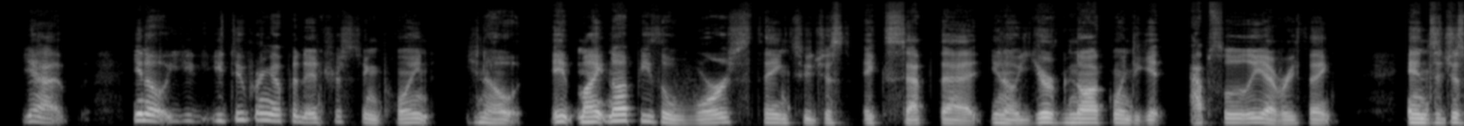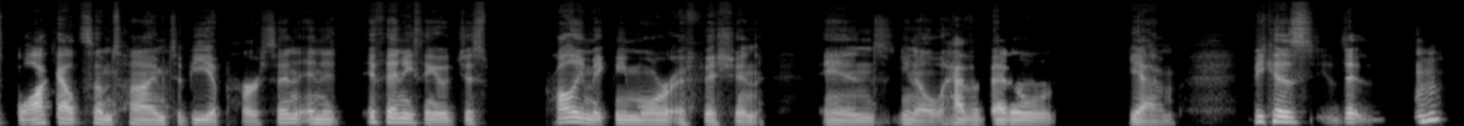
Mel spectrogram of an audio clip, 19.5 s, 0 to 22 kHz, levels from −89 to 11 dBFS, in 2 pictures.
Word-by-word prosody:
Yeah, - - -3 0.5
you 205 - +6
know, 190 -3 +4
you 180 +1 -12
you 190 - -7
do 220 +4 -5
bring 210 -2 +1
up 180 -1 -4
an 160 - -2
interesting 140 -3 -4
point, 130 +5 -2 0.2
you 140 +2 -10
know, 115 -4 -1 0.2
it 165 -1 +1
might 155 +1 +5
not 190 +1 +6
be 175 -2 -3
the 145 -4 0
worst 120 +6 -1
thing 130 -3 0
to 120 0 -6
just 115 +1 -7
accept 110 -2 -2
that, 105 -5 +1
you 130 - -2
know, 110 - +2
you're 130 +6 +3
not 130 0 +4
going 125 -3 +1
to 105 - -8
get 110 0 -3 0.2
absolutely 130 +1 +1
everything, 110 +1 0 0.5
and 130 -1 +6
to 130 - -3
just 125 -2 -3
block 120 +3 +5
out 125 -3 +5
some 115 -4 +1
time 105 -2 +1
to 100 - -9
be 110 +2 0
a 100 - +2
person, 95 +10 -2
and 120 -1 +1
it, 110 -1 -3
if 150 +1 -2
anything, 130 -6 +3
it - - +3
would 105 -2 -1
just 115 0 -6 0.4
probably 145 0 +5
make 105 -3 0
me 115 -2 +1
more 105 -1 +2
efficient 95 -4 -2 0.4
and, 95 -3 -2
you 120 - -2
know, 85 -4 -1
have 115 -3 +2
a 105 - -3
better 110 -3 +3 0.5
yeah, 90 -1 +1 0.6
because 160 -2 +4
the 140 +8 -2 0.3
mhm. 200 +6 +2
120 Hz, 205 wpm, -26 LUFS, 105-140 Hz, 0.6 s, you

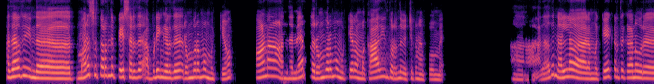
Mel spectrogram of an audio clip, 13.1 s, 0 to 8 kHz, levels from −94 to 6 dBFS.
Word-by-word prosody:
அதாவது 275 +5 +4
இந்த 230 -2 +5 0.9
மனசு 325 +8 +1
தொறந்து 305 +1 +1
பேசுறது 250 -1 +2
அப்பிடிங்கிறது 230 0 +1 0.2
ரொம்ப, 225 +3 0
ரொம்ப 250 +2 -1
முக்கியம். 195 +3 -6 0.6
ஆனா, 275 +4 +2 0.2
அந்த 200 0 -5
நேரத்தில 265 -1 -2
ரொம்ப, 235 +5 -1
ரொம்ப 280 +1 -3
முக்கியம் 240 +5 -3
நம்ம 200 -3 -3
காதையும் 245 +4 +1
தொறந்து 210 0 -3
வச்சிக்கணும் 185 -1 -8
எப்பவுமே. 170 -2 -9 1.4
அ - - -16 0.5
அதாவது, 195 - -5
நல்ல 235 +3 +2 0.4
நம்ம 190 0 -3
கேட்கறதுக்கான 240 -2 -1
ஒரு 210 -1 0
235 Hz, 120 wpm, -21 LUFS, 205-255 Hz, 1.4 s, இந்த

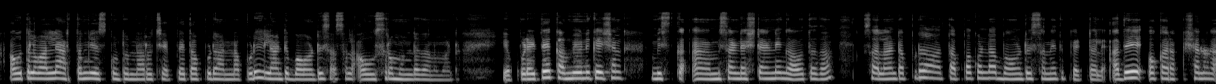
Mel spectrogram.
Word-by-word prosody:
అవతల 270 +2 +3
వాళ్ళని 265 +1 +3
అర్థం 260 +1 -3
జేసుకుంటున్నారు 245 -2 -1
చెప్పేటప్పుడు 245 +2 -2
అన్నప్పుడు, 235 +4 -2
ఇలాంటి 260 -1 +1
బౌండరీస్ 235 +2 0
అసలు 255 +1 -6
అవసరం 235 +2 -1
ఉండదనమాట. 225 -2 -6 0.6
ఎప్పుడైతే 245 +7 +5
కమ్యూనికేషన్ 280 +2 +3 0.4
మిస్‌గా 260 - -2
ఆహ్, 250 -1 0
మిస్ 255 +2 -1
అండర్‌స్టాండింగ్ 265 0 0
అవుతదో 245 +1 -2 0.4
సో, - - -15
అలాంటప్పుడు 260 +5 -1 0.3
తప్పకుండా 280 +2 -2
బౌండరీస్ 250 +1 -2
అనేది 255 +2 -4
పెట్టాలి. 220 0 -6
అదే 290 +4 +9 0.2
ఒక 270 - -7
రక్షణ 265 +3 -4
255 Hz, 135 wpm, -25 LUFS, 240-270 Hz, 0.6 s, అదే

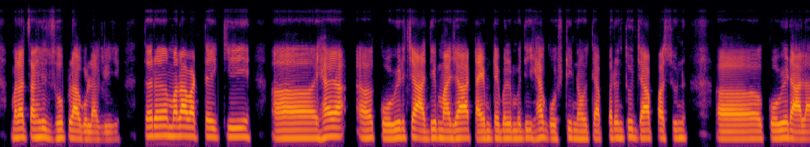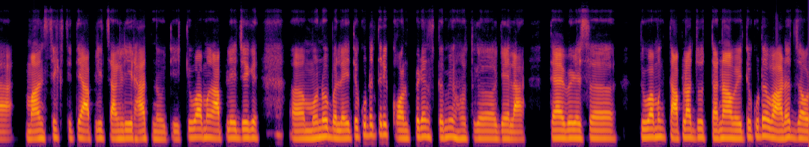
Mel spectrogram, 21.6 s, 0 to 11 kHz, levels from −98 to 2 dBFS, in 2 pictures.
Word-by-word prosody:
मला 145 +1 +2
चांगली 150 +1 0
झोप 140 +2 -3
लागू 130 -2 +2
लागली. 120 0 -5 0.4
तर 175 +1 +2
मला 170 0 +4
वाटतंय, 160 -1 +1
की 155 0 -1 0.3
अ, - - -4 0.7
या 160 0 +4 0.5
कोविडच्या 140 +3 +1
आधी 130 +2 +1
माझ्या 135 0 +3
टाईमटेबलमध्ये 130 +1 -1
ह्या 135 +3 0
गोष्टी 125 +3 -6
नव्हत्या. 125 -1 -2
परंतु 140 +1 -3
ज्यापासून 135 0 0
अ, 135 -1 -8 0.6
कोविड 135 +1 +1
आला, 120 -1 +2 0.3
मानसिक 130 +3 +1
स्थिती 135 -1 -6
आपली 130 +2 +2
चांगली 130 +1 0
राहत 125 +1 +1
नव्हती 120 0 -6
किंवा 150 0 +2
मग 145 0 -1
आपलं 140 +2 +2
जे 145 +1 0 0.4
अ, 130 -1 0
मनोबल 140 +1 +1
आहे, 135 0 +2
ते - - 0
कुठेतरी 185 +1 -2
कॉन्फिडन्स 140 +3 -1
कमी 150 +2 -2
होत 130 -2 -4
अ, 130 -1 -2
गेला. 125 -2 +1 0.4
त्यावेळेस 140 -1 +2
किंवा 135 +2 -1
मग 155 0 -2
आपला 130 +3 +4
जो 150 - -1
तणाव 135 +1 +4
आहे 135 0 +1
तो 150 - -1
कुठे 160 +3 -1
वाढत 135 +2 +3
जाऊ 130 -2 +1
135 Hz, 150 wpm, -23 LUFS, 130-145 Hz, 0.7 s, मला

